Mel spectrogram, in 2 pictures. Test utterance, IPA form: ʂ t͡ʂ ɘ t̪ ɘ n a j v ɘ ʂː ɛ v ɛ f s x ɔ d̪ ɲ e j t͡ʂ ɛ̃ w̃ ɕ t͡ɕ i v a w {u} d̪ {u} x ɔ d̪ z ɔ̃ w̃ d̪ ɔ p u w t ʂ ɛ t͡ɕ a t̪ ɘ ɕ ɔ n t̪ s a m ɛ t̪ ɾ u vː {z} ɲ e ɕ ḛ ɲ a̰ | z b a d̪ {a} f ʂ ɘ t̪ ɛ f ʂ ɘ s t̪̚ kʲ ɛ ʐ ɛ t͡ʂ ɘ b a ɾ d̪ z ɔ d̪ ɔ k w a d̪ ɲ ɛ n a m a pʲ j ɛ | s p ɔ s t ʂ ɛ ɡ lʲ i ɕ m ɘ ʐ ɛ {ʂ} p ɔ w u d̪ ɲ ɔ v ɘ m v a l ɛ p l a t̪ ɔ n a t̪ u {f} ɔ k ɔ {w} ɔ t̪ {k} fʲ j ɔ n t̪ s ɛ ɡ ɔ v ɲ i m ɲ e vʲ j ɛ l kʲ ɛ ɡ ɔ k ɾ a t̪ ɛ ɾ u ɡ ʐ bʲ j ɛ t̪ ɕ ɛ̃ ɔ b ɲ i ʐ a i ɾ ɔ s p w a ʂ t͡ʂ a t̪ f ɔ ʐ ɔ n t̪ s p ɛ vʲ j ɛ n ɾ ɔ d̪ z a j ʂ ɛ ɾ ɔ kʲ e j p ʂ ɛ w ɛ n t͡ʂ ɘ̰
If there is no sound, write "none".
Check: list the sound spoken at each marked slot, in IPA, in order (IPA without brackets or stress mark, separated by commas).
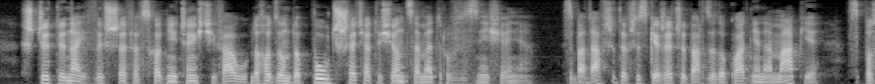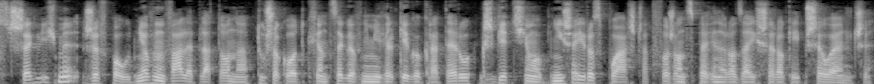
u, ɔ, z, a, f, ʂ, w, k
